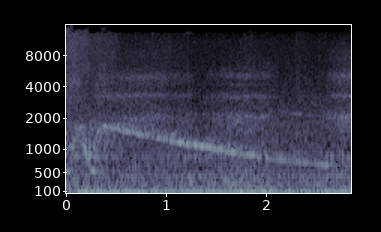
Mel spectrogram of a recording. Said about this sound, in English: sorry, sirens.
